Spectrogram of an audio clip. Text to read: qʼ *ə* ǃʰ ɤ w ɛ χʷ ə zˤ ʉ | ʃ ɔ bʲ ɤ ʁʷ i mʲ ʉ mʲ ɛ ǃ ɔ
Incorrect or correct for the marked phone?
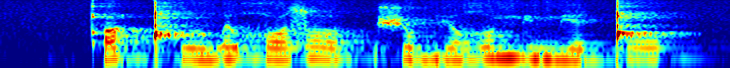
incorrect: ʉ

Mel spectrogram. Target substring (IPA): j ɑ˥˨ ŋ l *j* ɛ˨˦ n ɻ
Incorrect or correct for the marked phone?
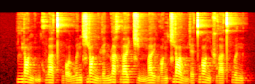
incorrect: ɥ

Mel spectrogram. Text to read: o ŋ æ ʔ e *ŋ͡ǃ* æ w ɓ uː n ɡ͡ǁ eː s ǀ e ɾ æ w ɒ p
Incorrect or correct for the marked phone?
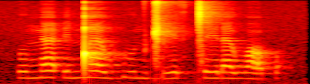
correct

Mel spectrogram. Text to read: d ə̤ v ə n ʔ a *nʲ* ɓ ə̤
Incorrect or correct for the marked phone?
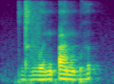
incorrect: n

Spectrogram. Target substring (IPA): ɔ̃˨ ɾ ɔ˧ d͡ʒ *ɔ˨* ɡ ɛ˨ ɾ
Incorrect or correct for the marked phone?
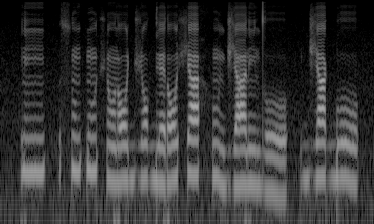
incorrect: ɔ˧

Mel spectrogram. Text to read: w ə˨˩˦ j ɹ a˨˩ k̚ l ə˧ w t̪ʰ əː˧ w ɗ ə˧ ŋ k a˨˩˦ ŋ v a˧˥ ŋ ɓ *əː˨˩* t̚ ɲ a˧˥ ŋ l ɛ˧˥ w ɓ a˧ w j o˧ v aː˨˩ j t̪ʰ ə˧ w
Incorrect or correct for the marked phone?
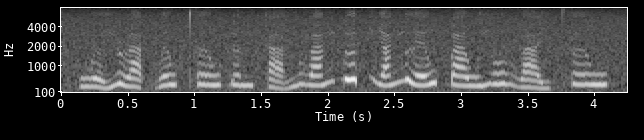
incorrect: əː˦˥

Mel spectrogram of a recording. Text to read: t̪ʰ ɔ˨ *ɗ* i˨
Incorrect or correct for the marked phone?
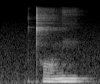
incorrect: n̪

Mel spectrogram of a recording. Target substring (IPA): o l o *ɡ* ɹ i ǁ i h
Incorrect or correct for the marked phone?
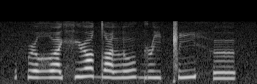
correct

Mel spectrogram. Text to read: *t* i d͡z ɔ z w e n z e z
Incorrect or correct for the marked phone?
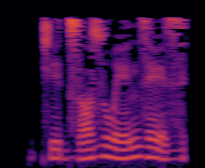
incorrect: c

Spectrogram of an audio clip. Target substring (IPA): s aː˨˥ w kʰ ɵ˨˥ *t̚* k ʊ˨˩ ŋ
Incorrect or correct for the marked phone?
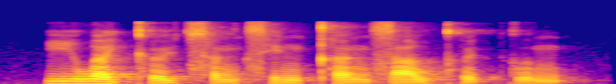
correct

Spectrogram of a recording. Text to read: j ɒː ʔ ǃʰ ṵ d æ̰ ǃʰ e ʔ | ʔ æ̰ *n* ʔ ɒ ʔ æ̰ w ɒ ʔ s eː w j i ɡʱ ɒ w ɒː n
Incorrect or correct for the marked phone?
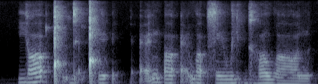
correct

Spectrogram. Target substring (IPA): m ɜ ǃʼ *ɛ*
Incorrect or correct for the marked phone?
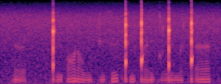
incorrect: ɜ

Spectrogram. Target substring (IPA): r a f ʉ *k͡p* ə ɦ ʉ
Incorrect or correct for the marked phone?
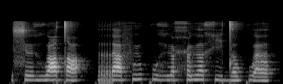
incorrect: kʷ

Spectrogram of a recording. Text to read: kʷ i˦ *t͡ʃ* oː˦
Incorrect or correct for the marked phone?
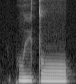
incorrect: t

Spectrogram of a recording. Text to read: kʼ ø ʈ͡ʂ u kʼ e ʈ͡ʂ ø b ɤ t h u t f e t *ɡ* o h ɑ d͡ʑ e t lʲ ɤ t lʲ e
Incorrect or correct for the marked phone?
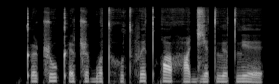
incorrect: q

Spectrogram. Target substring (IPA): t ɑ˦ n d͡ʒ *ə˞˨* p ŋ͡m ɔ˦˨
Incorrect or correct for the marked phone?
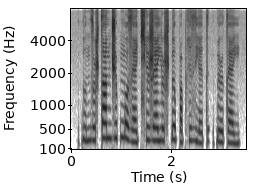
incorrect: ə˞˦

